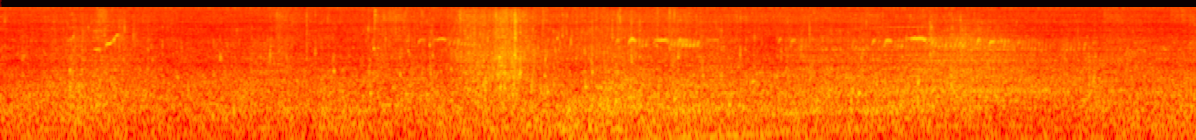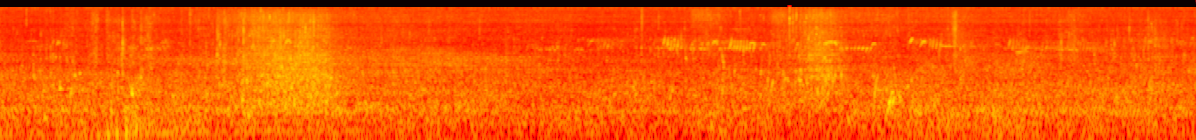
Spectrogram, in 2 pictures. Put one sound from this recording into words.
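Small waves lap gently at the water's edge.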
